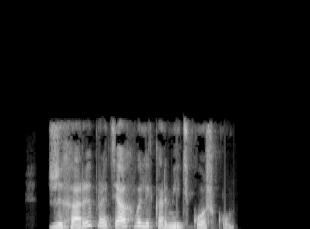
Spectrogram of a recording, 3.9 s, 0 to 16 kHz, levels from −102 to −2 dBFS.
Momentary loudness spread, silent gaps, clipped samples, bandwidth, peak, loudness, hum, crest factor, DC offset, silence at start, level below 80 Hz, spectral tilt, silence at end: 15 LU; none; under 0.1%; 8 kHz; 0 dBFS; -19 LUFS; none; 20 dB; under 0.1%; 0.6 s; -56 dBFS; -4.5 dB/octave; 0.95 s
